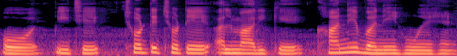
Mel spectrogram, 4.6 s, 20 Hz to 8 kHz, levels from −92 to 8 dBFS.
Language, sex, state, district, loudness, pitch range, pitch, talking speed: Hindi, female, Punjab, Pathankot, -15 LUFS, 175-210 Hz, 185 Hz, 130 wpm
